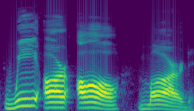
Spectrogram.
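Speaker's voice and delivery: very slow, weighty pronouncement, word by word; solemn proclamation. Real, not acted. Preacher declaring the word of the Lord to the congregation, slow proclamation. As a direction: spell it out slowly as a verdict on everyone.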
